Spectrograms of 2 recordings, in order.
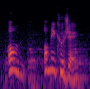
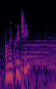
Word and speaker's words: Omikuji: Omikuje. Omikuji? Kuji. Ji. Ji. J. J. Ji. Ji. Omikuji. Kuji. Work out my pronunciation.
